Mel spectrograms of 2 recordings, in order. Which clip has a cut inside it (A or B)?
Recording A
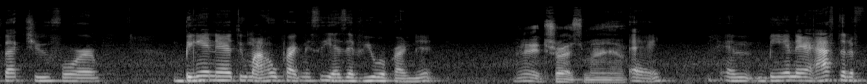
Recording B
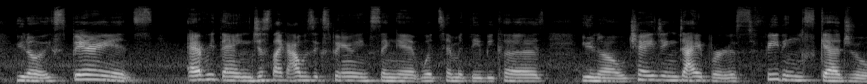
A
